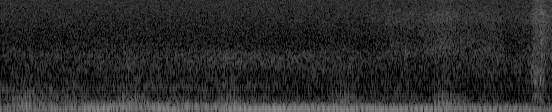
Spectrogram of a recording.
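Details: Low continuous purring from a household cat among Gaia's kittens indoors in the evening, a deep droning rumble that swells and eases with each breath, with a brief rustle near the end.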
